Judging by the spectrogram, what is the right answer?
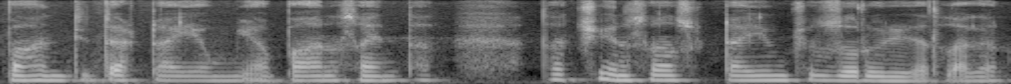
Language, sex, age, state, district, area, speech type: Kashmiri, male, 30-45, Jammu and Kashmir, Shopian, rural, spontaneous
